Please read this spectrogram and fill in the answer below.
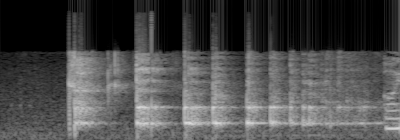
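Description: A plastic pill bottle being shaken, the pills rattling in a quick, irregular run of sharp clicks that starts about a second in and continues to the end.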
